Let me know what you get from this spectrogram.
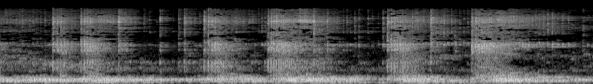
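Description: Small motorcycle engine running steadily close by as it moves through deep floodwater, with repeated surges of splashing water.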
